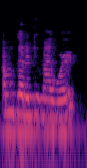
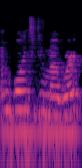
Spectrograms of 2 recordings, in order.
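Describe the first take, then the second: First: "Going to" is reduced to "gonna". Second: "Going to" is said in full. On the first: The speaker calls it right. "that reduction" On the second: The speaker calls it wrong. "we don't really say I'm going to go do my work"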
